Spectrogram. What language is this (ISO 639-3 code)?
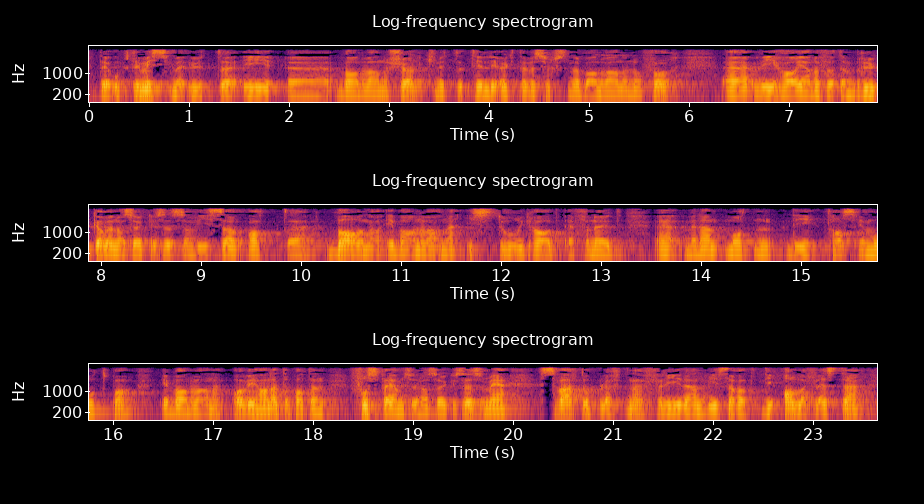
nob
